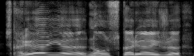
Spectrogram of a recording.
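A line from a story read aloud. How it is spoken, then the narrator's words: Urgent shout. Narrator (Russian): закричал Мортур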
